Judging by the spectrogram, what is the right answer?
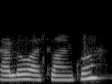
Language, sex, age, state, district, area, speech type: Kashmiri, female, 30-45, Jammu and Kashmir, Anantnag, rural, conversation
